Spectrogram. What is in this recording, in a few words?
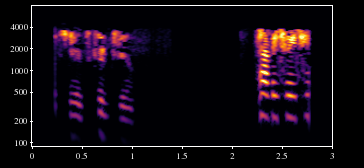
Fire Dispatch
